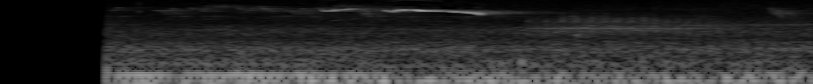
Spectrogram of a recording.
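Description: Blue-winged minla giving a thin, high whistled call that slurs downward, with a few fainter high notes over low rumbling background noise.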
